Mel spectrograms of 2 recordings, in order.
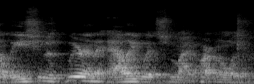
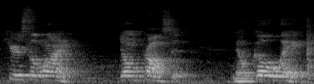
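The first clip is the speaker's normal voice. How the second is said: firm, higher pitched line drawing; reliving a telling-off of a stranger, firm and a touch higher; 8 semitones higher than usual. Retold or imitated. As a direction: set the boundary firmly. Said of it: "tell another adult".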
